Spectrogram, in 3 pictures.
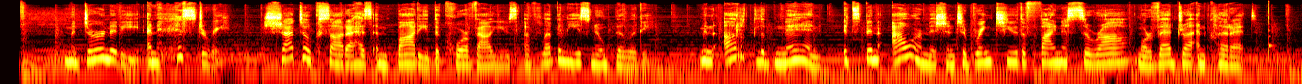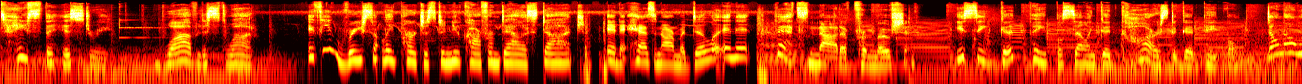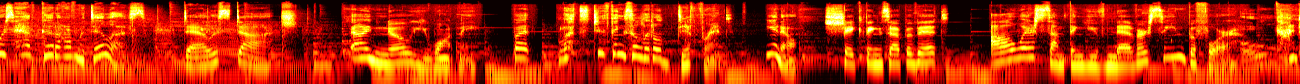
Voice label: Short Commercial

